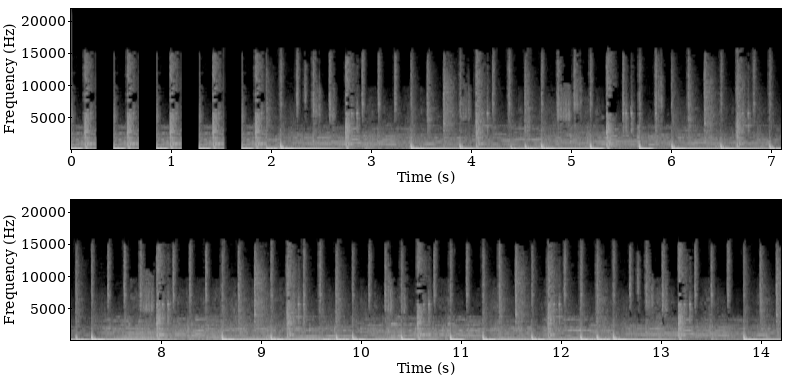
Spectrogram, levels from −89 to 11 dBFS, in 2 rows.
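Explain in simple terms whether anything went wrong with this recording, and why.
The player or stream likely stalled right from the start, replaying its last scrap of sound on each retry. This causes a stutter with silent gaps until 1.95 s: a 240 ms burst repeats four times, every 0.43 s, with dead silence between, and the missing audio is lost.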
